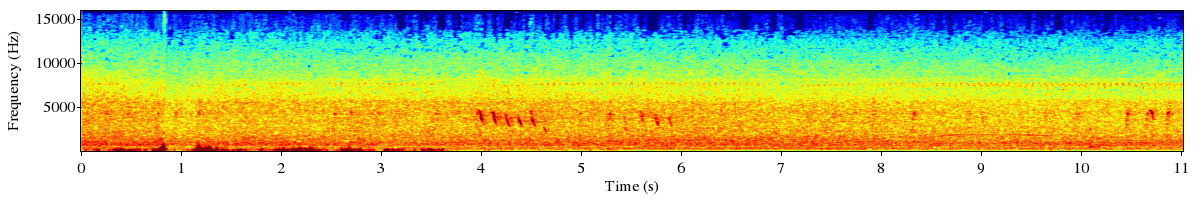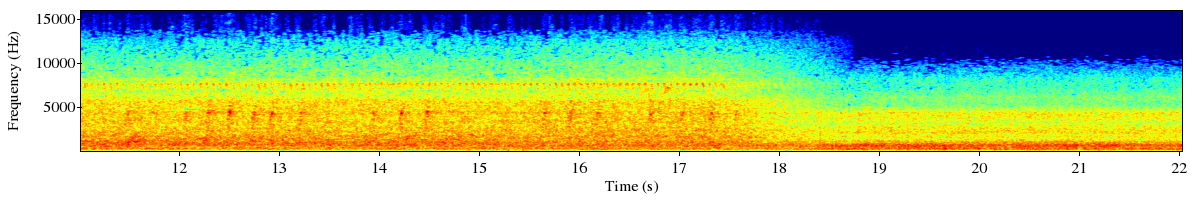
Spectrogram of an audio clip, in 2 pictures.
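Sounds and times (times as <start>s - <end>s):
steady background hiss: 0.0s - 22.0s.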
